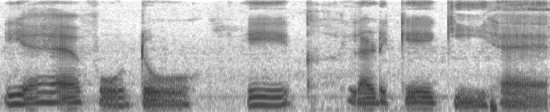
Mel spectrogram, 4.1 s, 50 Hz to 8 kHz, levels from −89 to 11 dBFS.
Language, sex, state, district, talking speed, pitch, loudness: Hindi, female, Rajasthan, Bikaner, 85 wpm, 175 Hz, -18 LUFS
